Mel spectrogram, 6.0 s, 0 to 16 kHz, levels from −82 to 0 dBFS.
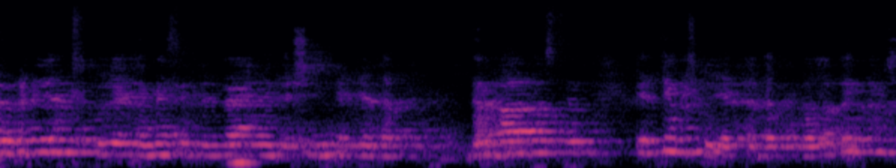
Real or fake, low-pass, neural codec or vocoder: fake; 14.4 kHz; codec, 44.1 kHz, 2.6 kbps, DAC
